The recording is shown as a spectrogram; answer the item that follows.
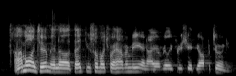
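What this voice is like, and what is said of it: New England accent. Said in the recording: “I catch a little bit of that fun New England accent ... it comes from New Bedford, Mass, just south of Boston”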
